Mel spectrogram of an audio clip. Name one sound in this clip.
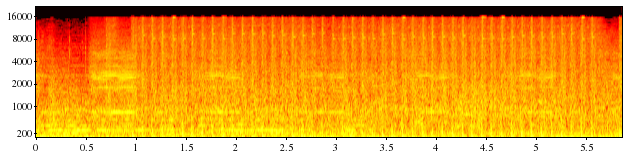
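A submachine gun fires rapidly and steadily.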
